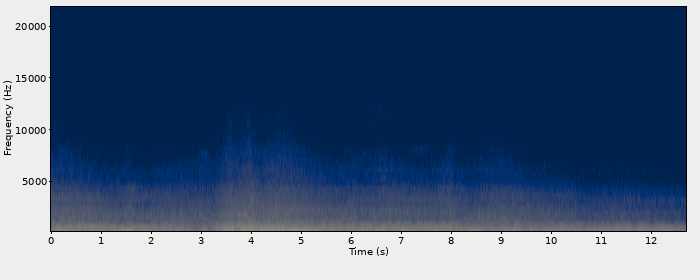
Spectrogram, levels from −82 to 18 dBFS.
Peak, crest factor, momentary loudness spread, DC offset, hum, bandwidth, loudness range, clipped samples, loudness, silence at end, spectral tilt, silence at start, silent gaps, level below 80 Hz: -18 dBFS; 16 dB; 10 LU; under 0.1%; none; 11.5 kHz; 7 LU; under 0.1%; -35 LUFS; 0 s; -7 dB/octave; 0 s; none; -44 dBFS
